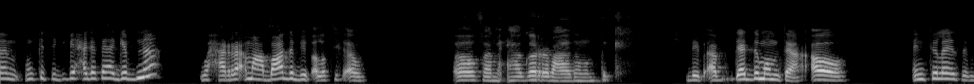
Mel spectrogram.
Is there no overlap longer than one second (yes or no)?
yes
